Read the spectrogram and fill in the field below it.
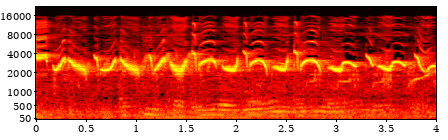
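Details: Singing caged hwamei from Vietnam, hót hét style: a steady chain of looping whistled notes, about two per second, each swooping down then up, clear and strong.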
